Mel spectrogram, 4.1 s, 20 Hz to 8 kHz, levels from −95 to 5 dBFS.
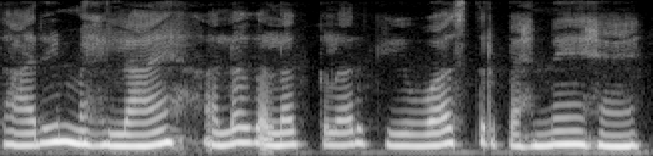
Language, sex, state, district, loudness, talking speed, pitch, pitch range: Hindi, female, Jharkhand, Garhwa, -10 LUFS, 130 wpm, 245 Hz, 230-265 Hz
